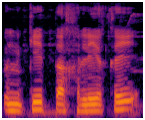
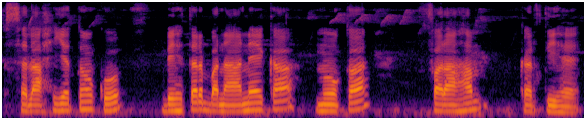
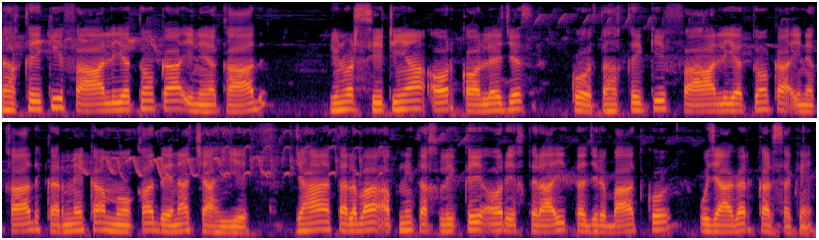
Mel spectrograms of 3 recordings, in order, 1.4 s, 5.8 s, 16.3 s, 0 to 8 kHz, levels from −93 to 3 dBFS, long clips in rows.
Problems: background sounds at intervals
